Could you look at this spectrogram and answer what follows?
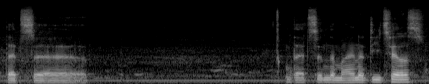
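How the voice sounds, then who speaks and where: A man doing live commentary on a sim race, chatty and quick to laugh, who often trails off mid-sentence. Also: lowish voice, fairly even intonation, slight background noise. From Denmark. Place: at home in a sim racing rig.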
